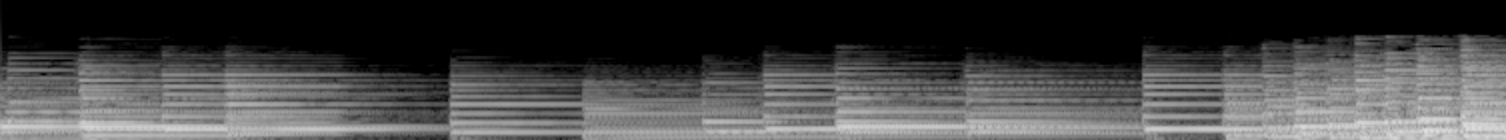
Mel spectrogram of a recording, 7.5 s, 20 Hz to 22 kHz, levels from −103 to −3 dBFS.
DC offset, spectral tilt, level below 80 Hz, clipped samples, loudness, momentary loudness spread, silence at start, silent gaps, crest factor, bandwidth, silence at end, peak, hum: under 0.1%; -8.5 dB/octave; -46 dBFS; under 0.1%; -26 LUFS; 17 LU; 0 s; none; 20 dB; 7.4 kHz; 0 s; -6 dBFS; none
